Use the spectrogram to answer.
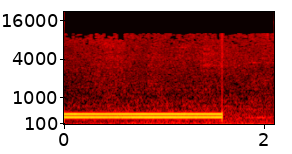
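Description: A telephone tone sounds after the call is hung up: a steady, low, continuous hum that holds for about a second and a half, then cuts off abruptly.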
